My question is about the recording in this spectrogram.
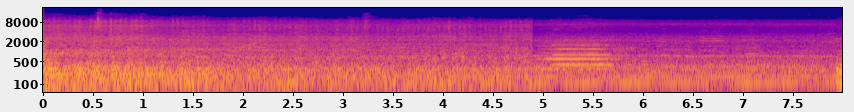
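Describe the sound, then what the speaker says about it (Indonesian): A locomotive passes near an Indonesian commuter electric train between Depok and Jatinegara, heading toward Tanjung Priok, with loud rumbling rail noise and a brief horn blast partway through, then a quieter steady hum. "Weh, ada lokomotif tuh mengarah ke Tanjung Priok."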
